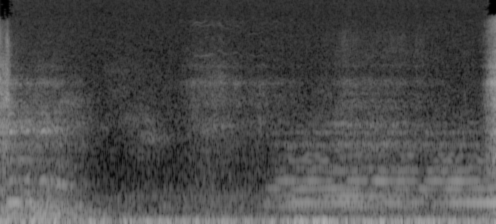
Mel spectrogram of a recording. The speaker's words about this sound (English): I'll tolerate that train, Father.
